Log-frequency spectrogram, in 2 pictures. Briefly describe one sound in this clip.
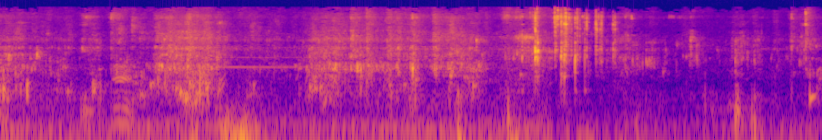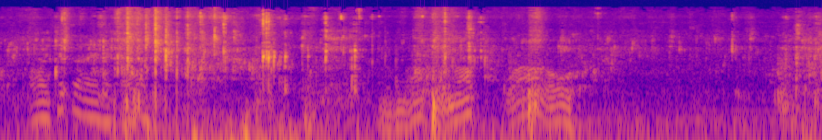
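Feet squelch and splash through shallow mud and water.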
